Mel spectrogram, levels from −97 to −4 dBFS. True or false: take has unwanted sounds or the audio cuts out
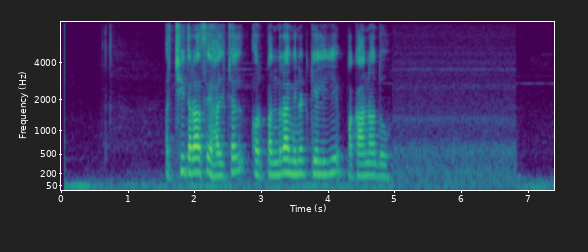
false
